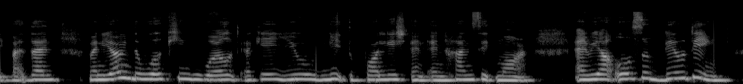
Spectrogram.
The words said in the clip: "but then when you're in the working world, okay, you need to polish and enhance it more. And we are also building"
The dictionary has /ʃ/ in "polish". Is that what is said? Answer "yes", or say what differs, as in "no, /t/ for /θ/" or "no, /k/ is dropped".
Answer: yes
